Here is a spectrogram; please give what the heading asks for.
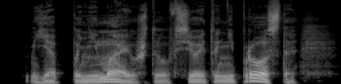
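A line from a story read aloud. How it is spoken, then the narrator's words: Said softly. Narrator (Russian): мягко сказал он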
